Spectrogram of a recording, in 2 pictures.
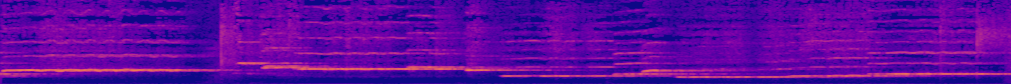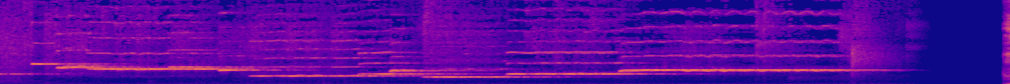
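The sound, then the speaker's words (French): A replica of a swan-bone flute plays a high, breathy, slow, wandering melody of sustained notes that slide between pitches, heard alone with no talking, before fading out at the end. “Euh, quant à la flûte de cygne, elle a permis de construire une réplique qui a été jouée lors d'une séance mythique de Flutio Hero devant les micros et caméras de la Terre entière.”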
